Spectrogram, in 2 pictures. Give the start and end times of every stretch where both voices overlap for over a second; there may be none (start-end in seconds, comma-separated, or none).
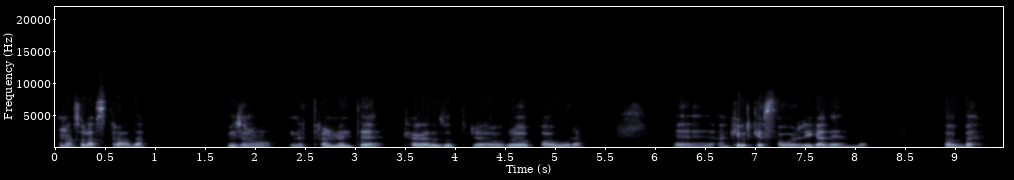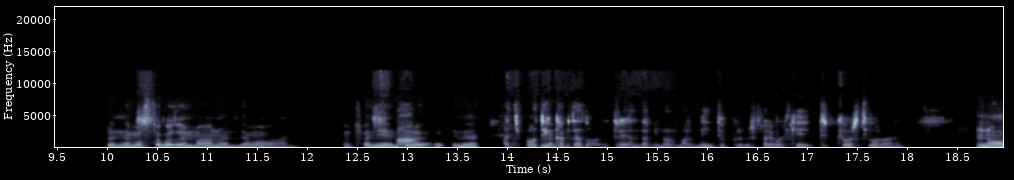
none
